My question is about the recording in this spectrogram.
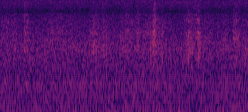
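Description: Steady background noise with a faint steady hum, and a few light scratches of a marker writing on a paper strip.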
